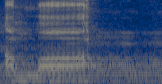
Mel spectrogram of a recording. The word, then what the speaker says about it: আল্লাহ: হইতে হবে শেষে আল্লাহ শেষে একটা গোল হা আছে ছোট হা আল্লাহ মানে আল্লাহু তো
